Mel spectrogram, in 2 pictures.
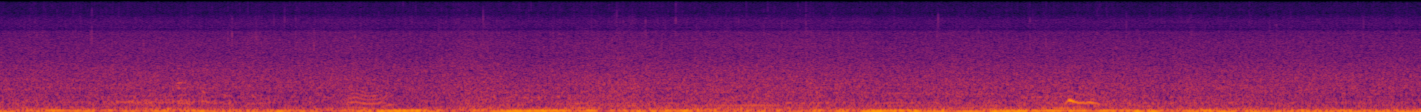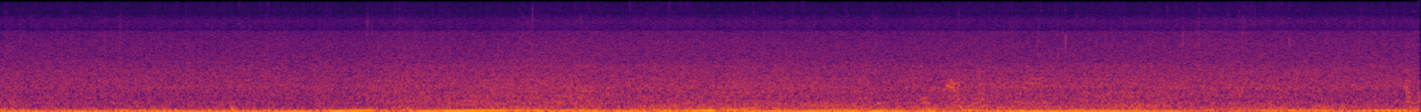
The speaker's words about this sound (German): Ich wusste nicht, dass das ein Orkan ist. Ich habe gedacht, es regnet halt ein bisschen wie normal.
